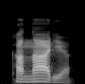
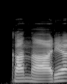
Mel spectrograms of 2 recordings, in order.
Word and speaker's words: canaria: que também significa canário aqui sim ele é curto de forma que a palavra é proparoxítona canária canária é derivado do nome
